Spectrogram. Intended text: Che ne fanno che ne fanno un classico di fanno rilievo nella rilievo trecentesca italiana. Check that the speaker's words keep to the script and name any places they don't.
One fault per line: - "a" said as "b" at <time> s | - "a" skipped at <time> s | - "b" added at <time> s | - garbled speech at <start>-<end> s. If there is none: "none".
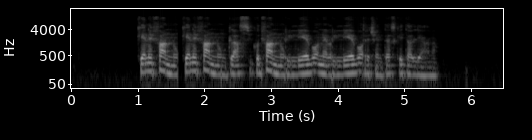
none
